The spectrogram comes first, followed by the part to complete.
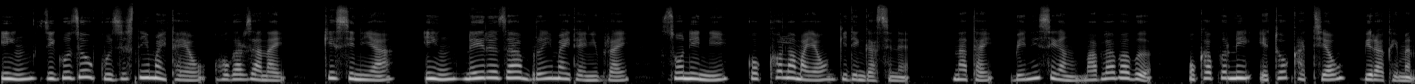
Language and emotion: Bodo, neutral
